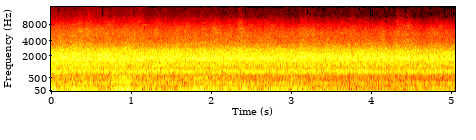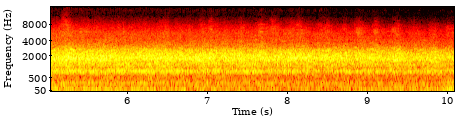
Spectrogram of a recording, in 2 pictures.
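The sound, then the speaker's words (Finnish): A large flock of geese takes off, a loud, dense chorus of overlapping honks and calls filling the whole stretch, with a steady roar of wind and wingbeats underneath; recorded on a phone in windy weather. “Siinä läks iso joukko”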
